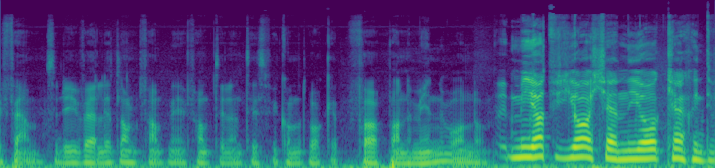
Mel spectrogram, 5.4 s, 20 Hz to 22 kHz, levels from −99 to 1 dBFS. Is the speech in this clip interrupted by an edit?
yes; 2 cuts; at 2.5 s, 4.1 s

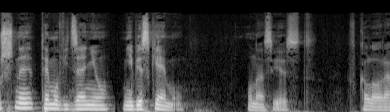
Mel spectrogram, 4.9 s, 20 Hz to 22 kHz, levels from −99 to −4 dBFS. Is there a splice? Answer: yes; 1 cut; at 1.4 s

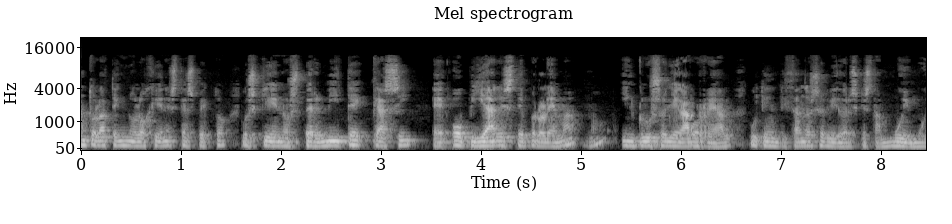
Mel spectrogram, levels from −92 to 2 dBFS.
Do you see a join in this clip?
yes; 6 cuts; at 1.5 s, 2.9 s, 3.5 s, 5.3 s, 6.1 s, 6.6 s

